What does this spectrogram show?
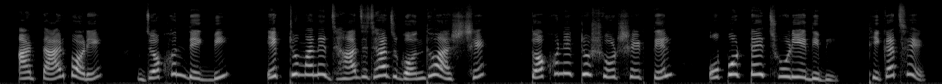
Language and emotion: Bengali, neutral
